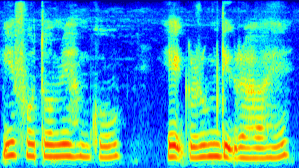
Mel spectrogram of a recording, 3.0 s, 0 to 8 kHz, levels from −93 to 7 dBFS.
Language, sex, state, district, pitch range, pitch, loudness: Hindi, female, Arunachal Pradesh, Longding, 195-215 Hz, 205 Hz, -15 LUFS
